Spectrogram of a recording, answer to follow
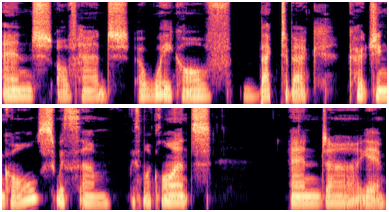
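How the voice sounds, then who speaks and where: Very slow speech with an Australian accent and long, frequent pauses, in a dry, close sound with no echo and a very clean recording with a silent background. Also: woman. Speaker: parenting coach. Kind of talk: podcast monologue.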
